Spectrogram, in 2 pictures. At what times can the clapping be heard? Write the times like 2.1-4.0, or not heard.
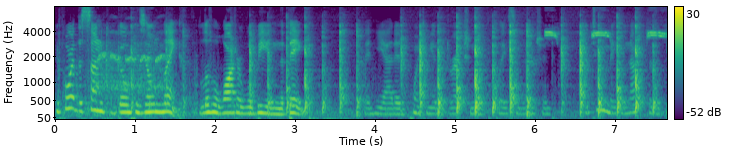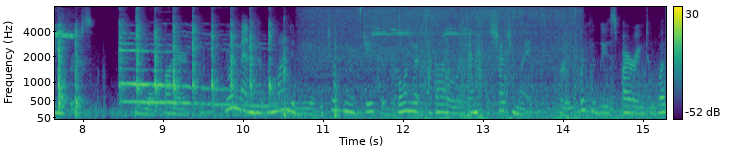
0.8-10.4.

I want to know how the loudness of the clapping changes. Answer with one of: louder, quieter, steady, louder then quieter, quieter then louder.
louder then quieter.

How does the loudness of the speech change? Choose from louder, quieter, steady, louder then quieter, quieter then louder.
quieter.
